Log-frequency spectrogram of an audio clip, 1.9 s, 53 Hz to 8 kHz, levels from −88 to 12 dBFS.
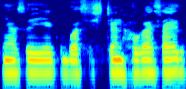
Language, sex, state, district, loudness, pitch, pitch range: Hindi, male, Jharkhand, Jamtara, -27 LUFS, 135 Hz, 135-140 Hz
